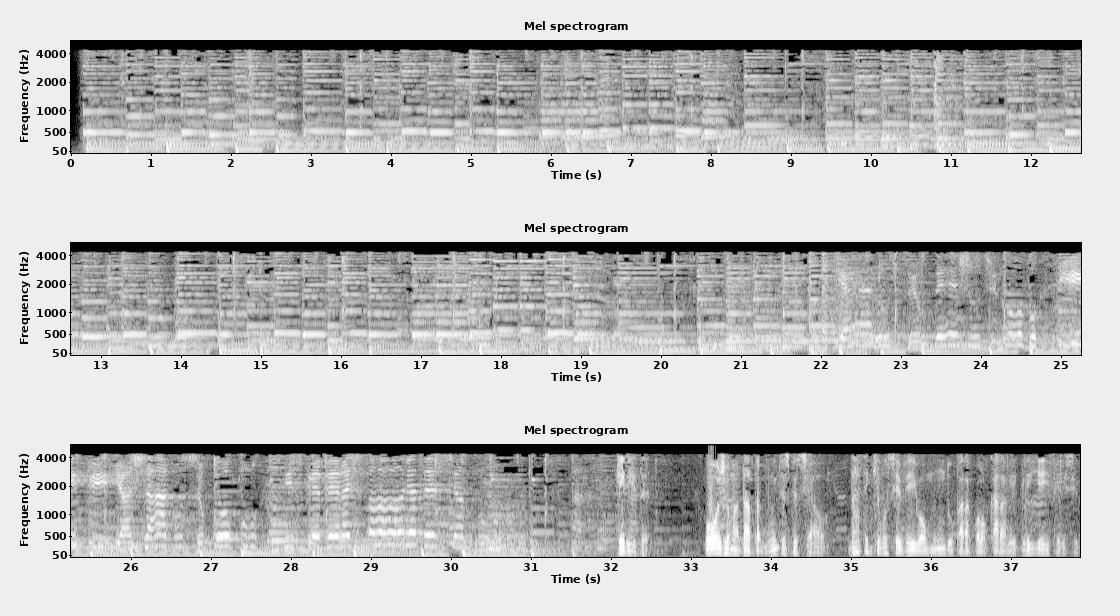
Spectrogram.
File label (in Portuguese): Aniversário Sertanejo Esposa Masculino; ANIVERSARIO romantico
